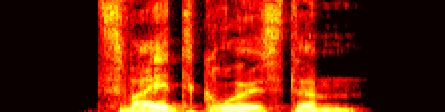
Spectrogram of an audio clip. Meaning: strong dative masculine/neuter singular of zweitgrößter
- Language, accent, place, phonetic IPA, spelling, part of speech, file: German, Germany, Berlin, [ˈt͡svaɪ̯tˌɡʁøːstəm], zweitgrößtem, adjective, De-zweitgrößtem.ogg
